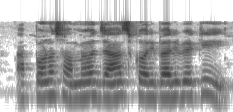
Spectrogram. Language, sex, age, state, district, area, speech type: Odia, female, 45-60, Odisha, Kendujhar, urban, read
